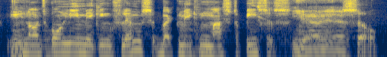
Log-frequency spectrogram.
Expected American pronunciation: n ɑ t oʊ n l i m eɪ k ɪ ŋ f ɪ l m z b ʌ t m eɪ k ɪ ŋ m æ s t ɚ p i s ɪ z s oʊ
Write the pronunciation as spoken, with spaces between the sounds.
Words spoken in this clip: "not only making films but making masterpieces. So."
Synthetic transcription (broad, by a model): n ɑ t oʊ n l i m eɪ k ɪ ŋ f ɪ m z b ʌ t m eɪ k ɪ ŋ m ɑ s t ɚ p i s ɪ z s oʊ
